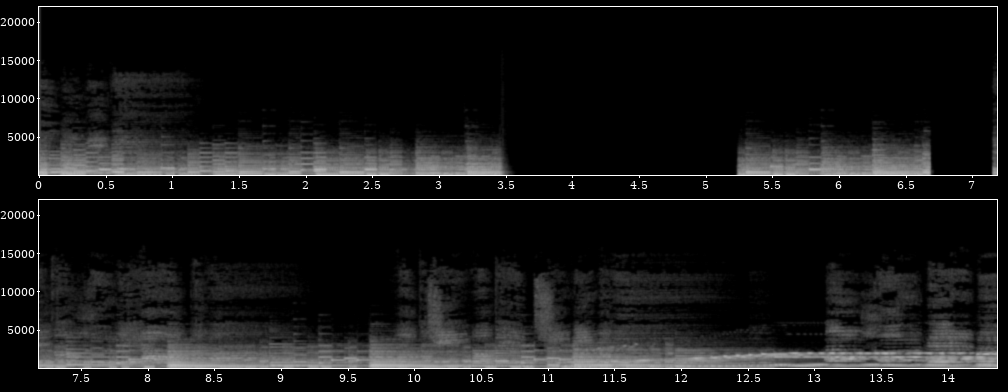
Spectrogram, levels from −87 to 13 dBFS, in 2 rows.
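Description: At 3.45 s the sound breaks off and does not return until 5.25 s, a gap of about 1.78 s consistent with a long network dropout. The receiver likely stretched the last audio into a brief fading buzz or hiss, leaving roughly 1.67 s of near-silence before playback resumes further on, with that span lost.

From 6.68 s to 7.15 s the audio drops out to silence for about 0.47 s. The gap is silent with no room tone, pointing to an audio dropout to silence, likely a momentary loss of the input signal while recording continued.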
